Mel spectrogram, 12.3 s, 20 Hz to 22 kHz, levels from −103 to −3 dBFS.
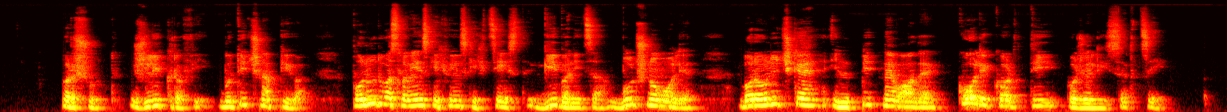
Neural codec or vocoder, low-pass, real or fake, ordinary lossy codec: none; 19.8 kHz; real; none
